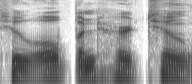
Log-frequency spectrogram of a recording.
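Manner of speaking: ordinary delivery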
